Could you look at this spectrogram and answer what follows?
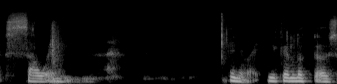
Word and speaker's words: Samhain: fall and winter solstice it's samhain or pronounce sowing anyway you can look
